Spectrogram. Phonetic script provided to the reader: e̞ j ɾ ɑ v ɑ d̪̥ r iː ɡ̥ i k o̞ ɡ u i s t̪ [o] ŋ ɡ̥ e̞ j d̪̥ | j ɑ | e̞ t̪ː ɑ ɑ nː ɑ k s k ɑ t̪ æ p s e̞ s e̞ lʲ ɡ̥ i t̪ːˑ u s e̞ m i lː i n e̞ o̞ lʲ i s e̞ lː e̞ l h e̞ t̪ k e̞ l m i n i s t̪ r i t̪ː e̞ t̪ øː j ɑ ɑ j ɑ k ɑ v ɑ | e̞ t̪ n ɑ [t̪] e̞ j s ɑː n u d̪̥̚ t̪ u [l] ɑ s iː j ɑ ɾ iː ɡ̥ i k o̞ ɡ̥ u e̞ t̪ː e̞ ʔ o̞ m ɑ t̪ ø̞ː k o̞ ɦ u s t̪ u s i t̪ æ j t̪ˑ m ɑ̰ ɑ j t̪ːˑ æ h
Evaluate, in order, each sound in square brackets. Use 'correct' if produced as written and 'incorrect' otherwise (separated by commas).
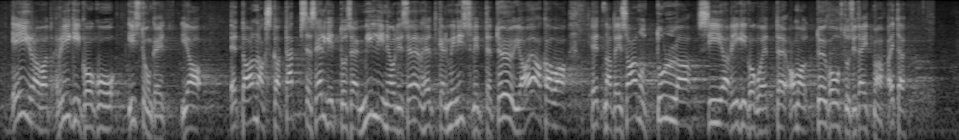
incorrect, incorrect, incorrect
